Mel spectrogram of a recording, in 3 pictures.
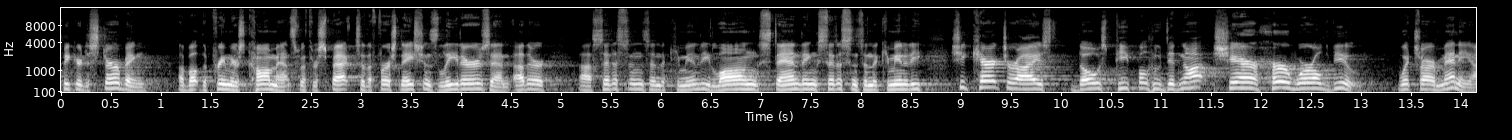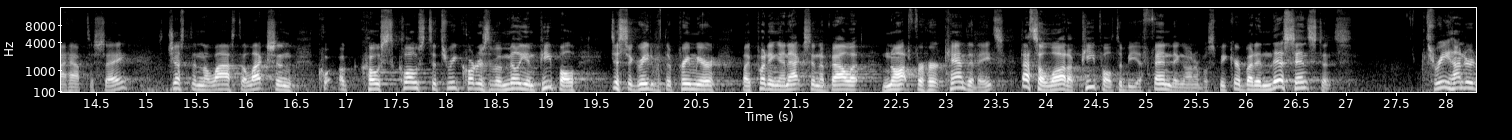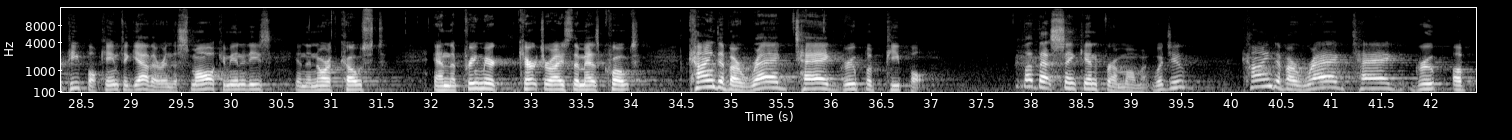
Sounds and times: Male speech, man speaking: 0:00.0 - 0:27.1, 0:27.8 - 0:37.0, 0:37.9 - 0:42.4
Narration, monologue: 0:00.0 - 0:42.4.

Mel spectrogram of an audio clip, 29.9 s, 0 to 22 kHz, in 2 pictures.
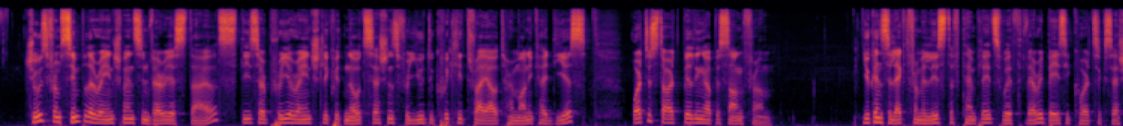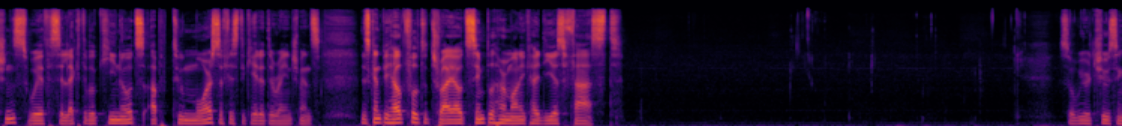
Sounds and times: Speech: 0:00.4 - 0:10.4, 0:11.4 - 0:23.3, 0:29.1 - 0:29.9.

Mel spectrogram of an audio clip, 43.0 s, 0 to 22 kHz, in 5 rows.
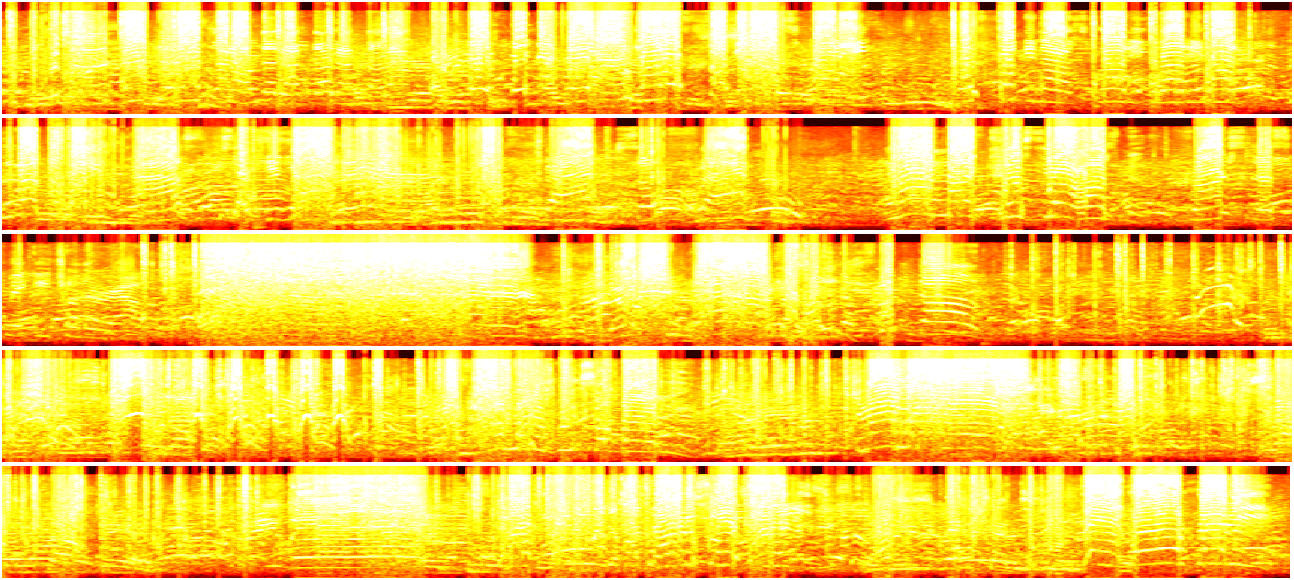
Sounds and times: Inside, large room or hall: 0:00.0 - 0:42.9
Child speech, kid speaking: 0:00.3 - 0:05.8, 0:06.4 - 0:11.5, 0:14.6 - 0:18.3, 0:22.3 - 0:24.2, 0:35.7 - 0:37.0.

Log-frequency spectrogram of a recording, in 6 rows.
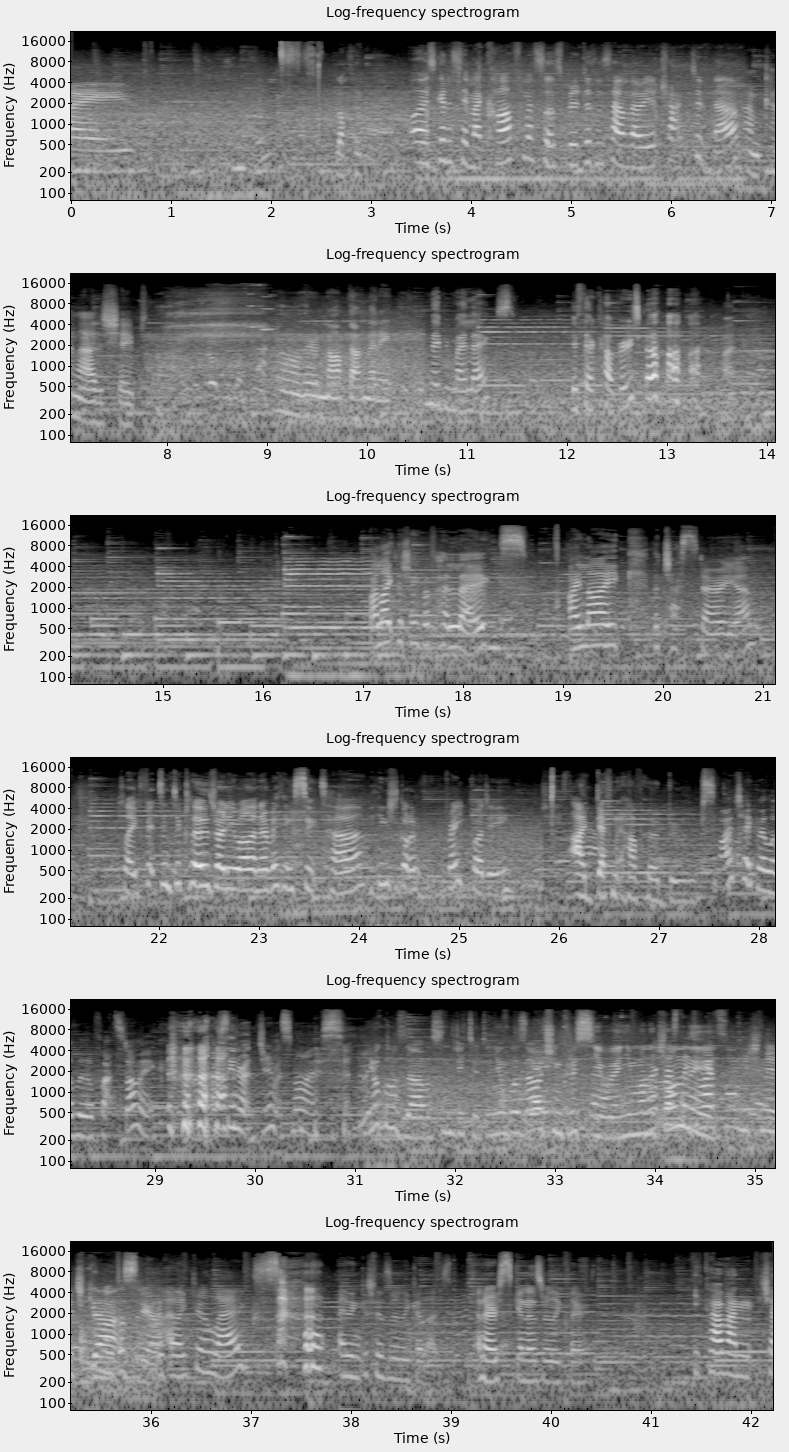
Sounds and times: Music: 0:00.0 - 0:42.2.

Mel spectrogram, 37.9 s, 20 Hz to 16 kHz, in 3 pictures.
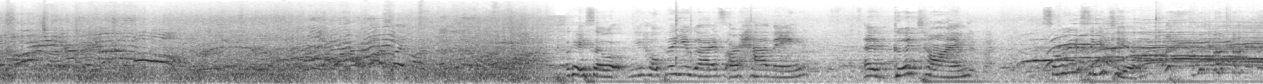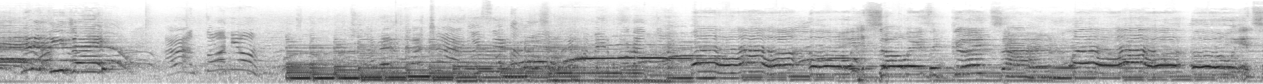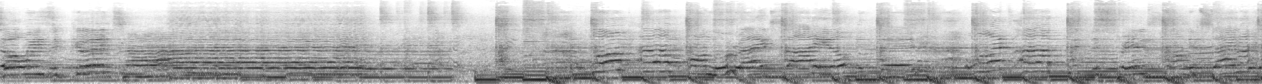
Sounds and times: Music: 0:15.5 - 0:37.8
Female singing: 0:19.5 - 0:29.1, 0:31.0 - 0:37.8.

